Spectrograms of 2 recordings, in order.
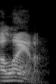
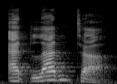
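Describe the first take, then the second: First: The middle T sound is dropped. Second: The middle T sound is clearly pronounced. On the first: The speaker calls it wrong. "Not Atlanta" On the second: The speaker calls it right. "there's a T in there"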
